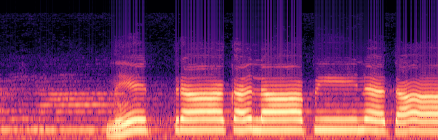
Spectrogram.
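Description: A woman's voice chanting a Sanskrit verse in long, held notes on a single pitch. It enters with an upward slide about a second in and breaks briefly between phrases, over a faint steady drone on the same note.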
